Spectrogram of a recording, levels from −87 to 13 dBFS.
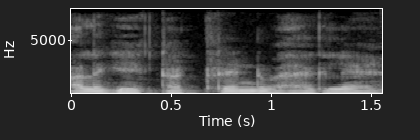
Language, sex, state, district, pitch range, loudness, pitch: Maithili, male, Bihar, Saharsa, 135-145 Hz, -15 LUFS, 140 Hz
